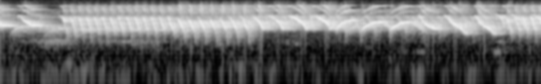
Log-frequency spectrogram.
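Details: Indonesian canary from Ciamis delivering a loud rapid song: a brief buzzy intro, then a dense fast roll of repeated sweeping notes that slows into broader descending slurs.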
